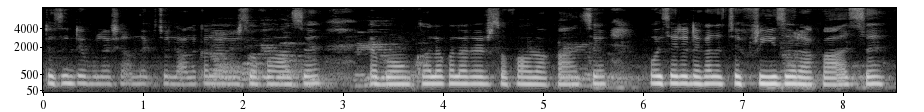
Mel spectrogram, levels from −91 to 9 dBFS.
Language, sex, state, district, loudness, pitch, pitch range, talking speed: Bengali, female, Assam, Hailakandi, -16 LUFS, 220 Hz, 210-225 Hz, 140 wpm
